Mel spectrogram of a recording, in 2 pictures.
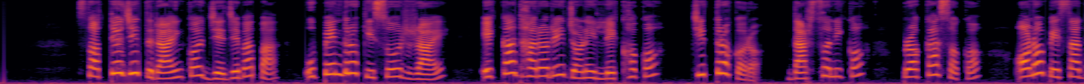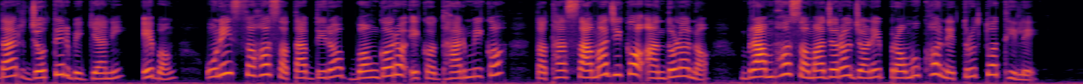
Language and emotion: Odia, neutral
